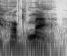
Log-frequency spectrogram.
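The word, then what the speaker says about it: חכמה: hacemos que es esta fuerza en hebreo se pronuncia jopma y usualmente se traduce al español como sabiduría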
